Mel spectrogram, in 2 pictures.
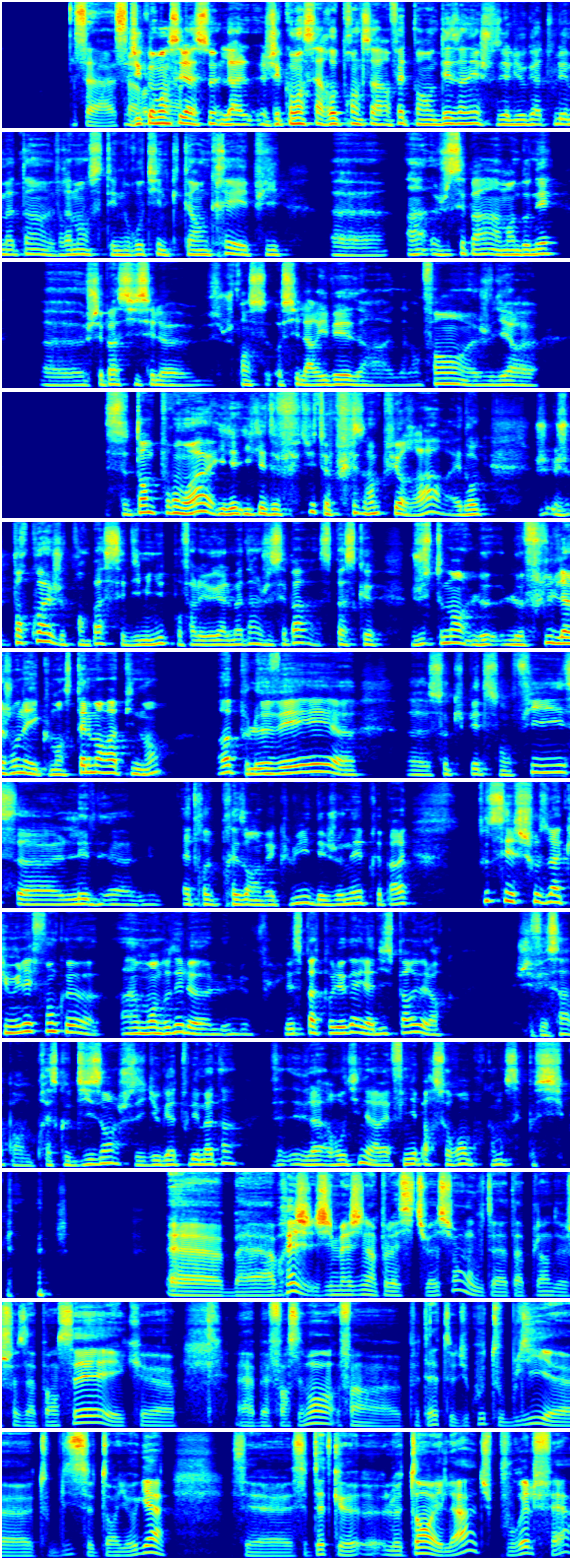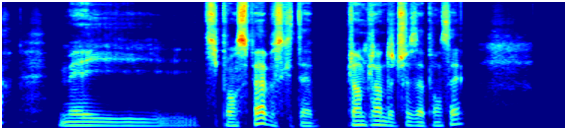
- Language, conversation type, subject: French, advice, Comment votre mode de vie chargé vous empêche-t-il de faire des pauses et de prendre soin de vous ?
- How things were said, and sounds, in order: laughing while speaking: "defenu de plus en plus"; "devenu" said as "defenu"; tapping; chuckle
